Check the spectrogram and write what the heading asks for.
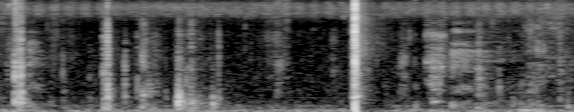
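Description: Plastic air filter box cover being pressed and snapped into its clips by hand: a few light clicks and handling noises, then one sharp snap about two and a half seconds in.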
